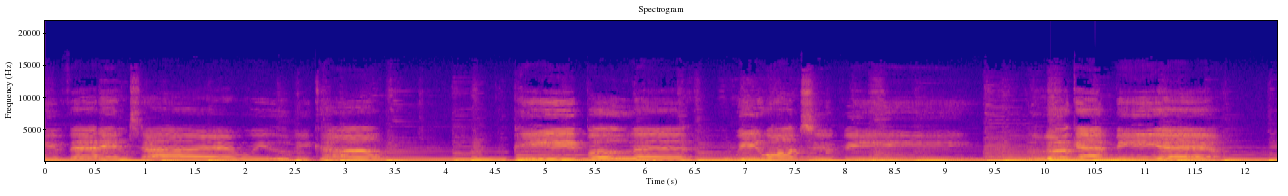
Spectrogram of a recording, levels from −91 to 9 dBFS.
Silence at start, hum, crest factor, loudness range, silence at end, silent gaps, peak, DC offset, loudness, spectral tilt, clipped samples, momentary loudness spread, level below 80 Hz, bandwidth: 0 s; none; 16 dB; 4 LU; 0 s; none; 0 dBFS; under 0.1%; -17 LUFS; -7 dB/octave; under 0.1%; 9 LU; -56 dBFS; 12.5 kHz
